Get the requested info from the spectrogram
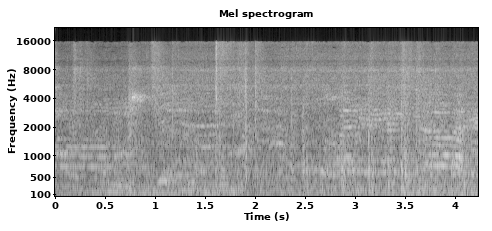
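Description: Background music with a murmur of voices, and a few light clicks and rustles from a plastic snack bag being handled.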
